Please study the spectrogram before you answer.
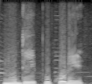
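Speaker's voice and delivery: ordinary delivery, nothing marked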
